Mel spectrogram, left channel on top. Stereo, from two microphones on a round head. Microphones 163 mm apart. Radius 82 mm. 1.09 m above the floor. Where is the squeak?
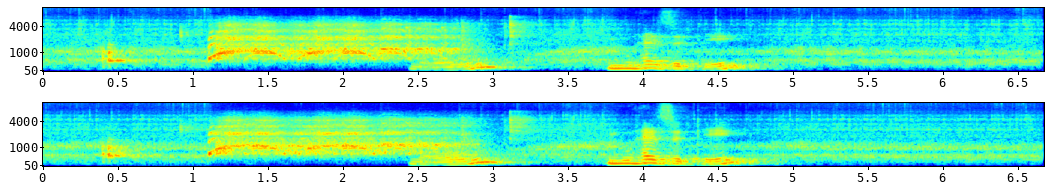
I don't hear a squeak.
